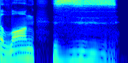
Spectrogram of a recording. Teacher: It's literally just the vibration of your vocal cords. And you can feel it. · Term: voicing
